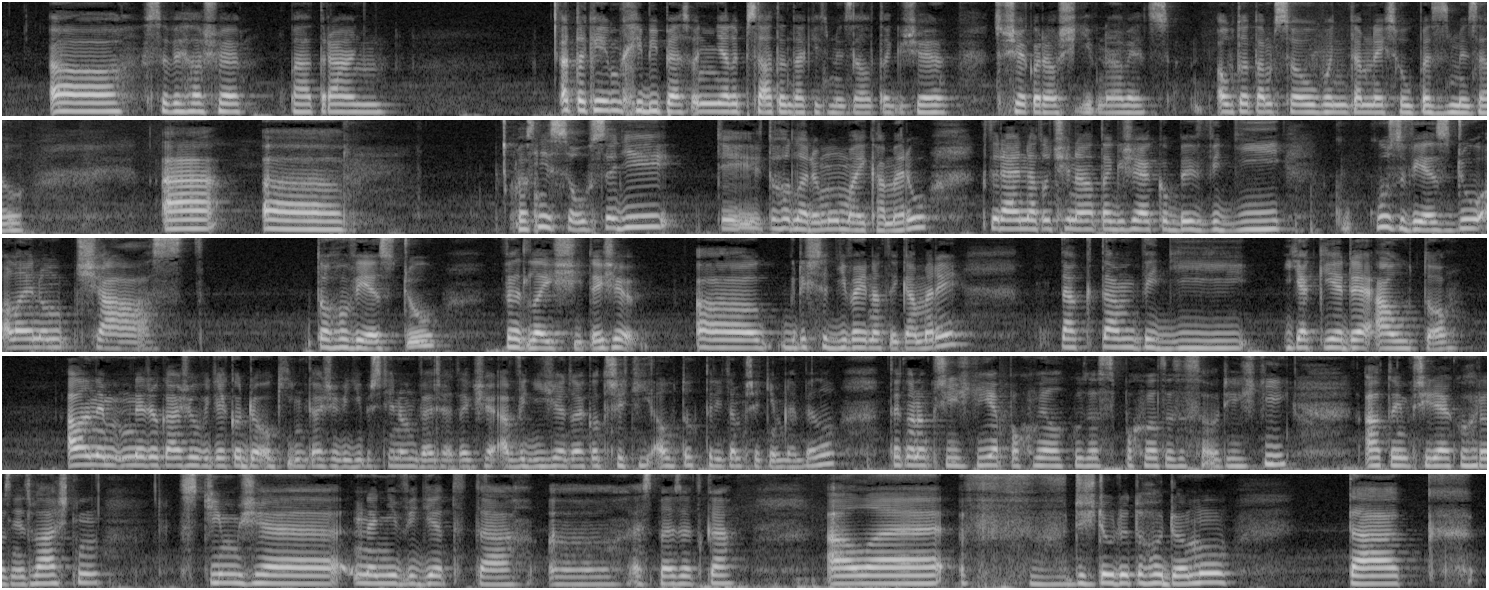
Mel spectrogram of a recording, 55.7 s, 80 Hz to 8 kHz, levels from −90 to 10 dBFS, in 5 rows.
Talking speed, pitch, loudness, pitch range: 135 wpm, 200 Hz, -19 LUFS, 185-215 Hz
